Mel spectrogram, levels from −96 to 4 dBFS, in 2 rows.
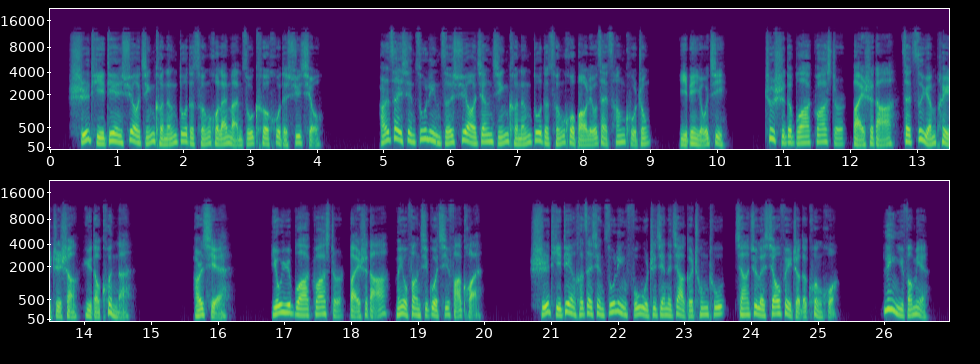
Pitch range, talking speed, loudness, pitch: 115-155 Hz, 285 characters per minute, -21 LUFS, 135 Hz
